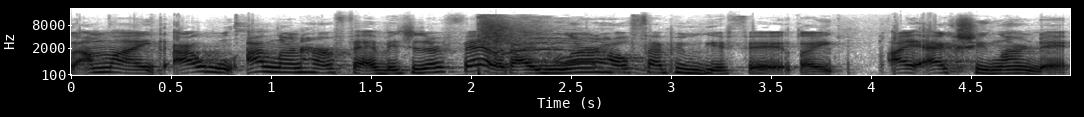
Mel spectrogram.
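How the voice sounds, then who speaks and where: A woman speaks at a very fast pace with noticeable background noise. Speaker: YouTuber. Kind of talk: storytime monologue. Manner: animated.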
